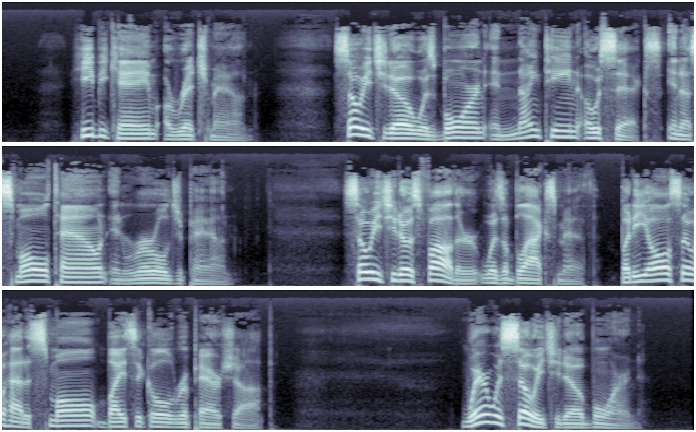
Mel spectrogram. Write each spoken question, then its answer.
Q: Where was Soichiro born?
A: Soichiro was born in a small town in rural Japan.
